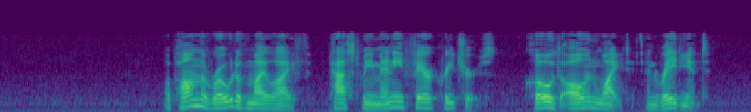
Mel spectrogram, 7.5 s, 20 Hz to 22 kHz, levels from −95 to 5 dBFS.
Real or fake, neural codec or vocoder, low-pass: real; none; 7.2 kHz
